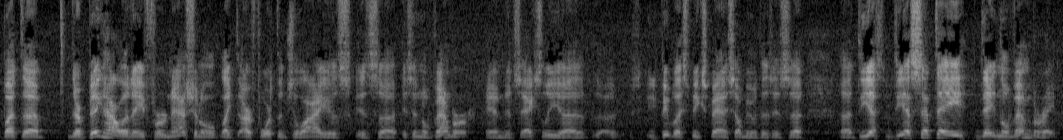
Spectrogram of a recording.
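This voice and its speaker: A man's voice: medium pitch, lively intonation, moderate pace. A man with a Chicago accent chats casually as a livestream host, rambling in a wry, self-deprecating, joking way. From Chicago, United States. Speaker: host of a livestream entertainment show.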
